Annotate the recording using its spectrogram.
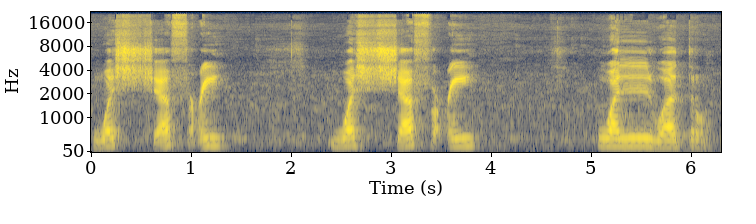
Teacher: فا پہ آواز کو بند کریں گے، قلقلہ نہیں کریں گے، آواز کو بند کر کے عین کو ادا کیا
